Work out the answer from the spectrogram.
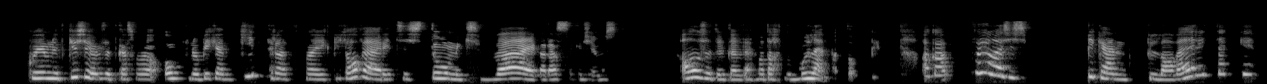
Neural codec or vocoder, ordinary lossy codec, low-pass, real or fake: none; none; none; real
